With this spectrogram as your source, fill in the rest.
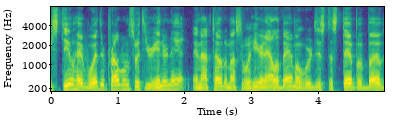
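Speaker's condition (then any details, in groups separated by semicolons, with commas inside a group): No condition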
